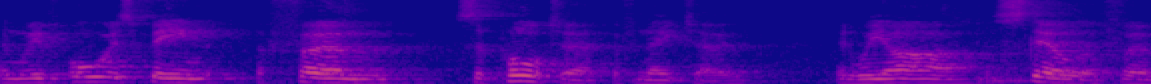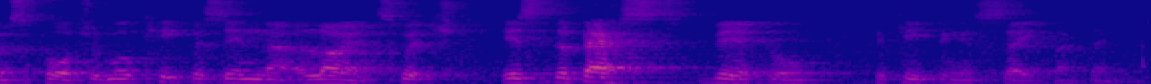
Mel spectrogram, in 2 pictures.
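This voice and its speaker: With a Welsh accent, a man talks at a moderate pace in a fairly high pitch, his pitch varying in an ordinary way and his loudness swinging widely, over noticeable background noise and audible room echo. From South Wales. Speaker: election candidate. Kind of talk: public debate. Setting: church hall hustings with audience.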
